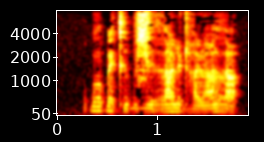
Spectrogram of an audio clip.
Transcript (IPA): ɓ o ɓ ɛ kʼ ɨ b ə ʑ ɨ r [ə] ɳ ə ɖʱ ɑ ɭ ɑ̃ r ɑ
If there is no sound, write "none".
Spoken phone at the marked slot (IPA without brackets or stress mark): ɑ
